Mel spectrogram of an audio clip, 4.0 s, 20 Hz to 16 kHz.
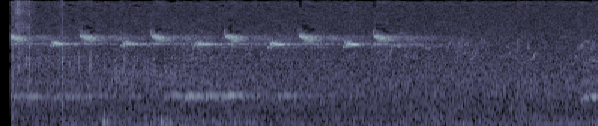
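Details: A grey wagtail in Prule, Ljubljana, on 10 February 2024 gives a quick series of sharp, high, thin notes, about two or three a second, over a low background rumble and a steady hum.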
